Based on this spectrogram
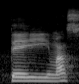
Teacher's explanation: Então, te imasu vai ficar te imasu separado mesmo. Você não vai prolongar esse te de forma nenhuma.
